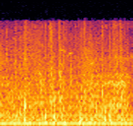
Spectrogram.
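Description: In the video game Red Dead Redemption, horse hooves clip-clop in a quick, steady rhythm, faint beneath a constant low hum.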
